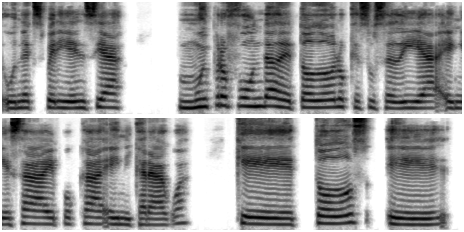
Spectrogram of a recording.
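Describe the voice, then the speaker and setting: A woman hosts an interview at an unhurried pace. She speaks reflectively, drawing out her phrases as she sums up her guest's story. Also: mid-range voice, clean tone. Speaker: interview host. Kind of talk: conversational interview.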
